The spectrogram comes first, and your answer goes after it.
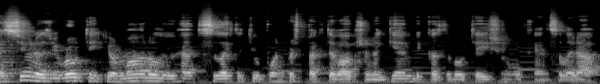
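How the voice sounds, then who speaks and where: With music in the background, a man at medium pitch races along at a very fast pace with hardly any pauses and ordinary pitch variation. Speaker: architecture software tutor. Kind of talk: tutorial voiceover.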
